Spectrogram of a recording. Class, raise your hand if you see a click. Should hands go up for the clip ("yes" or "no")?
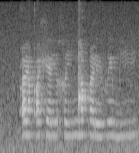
yes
